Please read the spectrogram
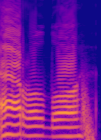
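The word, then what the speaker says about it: الأرض: Al maka lakumul lakumul ardho ardho a kemudian pelfal Ardha di sini rnya kita baca dengan tafkhim Ro tafkhim Apa itu ro tafhim ro tafhim yaitu ro tebal untuk ro sendiri memiliki ada 14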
